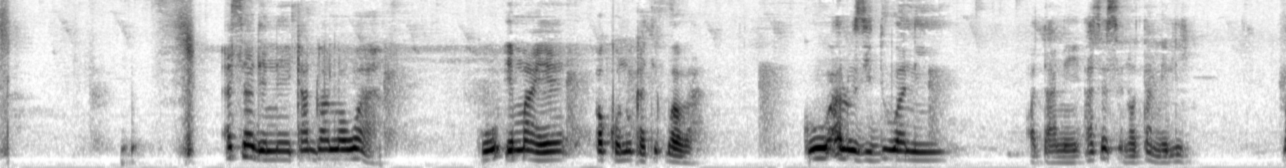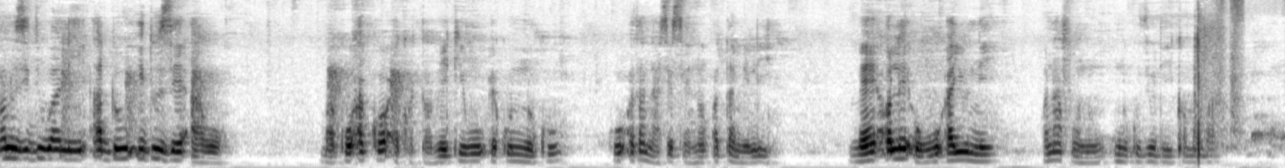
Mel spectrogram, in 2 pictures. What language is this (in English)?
Ikposo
